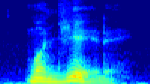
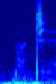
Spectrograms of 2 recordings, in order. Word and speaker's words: mangiare: I don't know how to pronounce it, but it's spelled Mangiare. Mangiare.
